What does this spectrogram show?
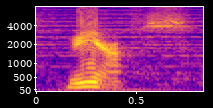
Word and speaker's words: Vias: Vias. That rhymes with Cius, or does it? It's similar to Cius, but it's Vias. But yeah, it's funny that Marvel's just left the party so she couldn't get her revenge.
